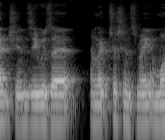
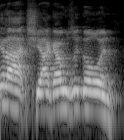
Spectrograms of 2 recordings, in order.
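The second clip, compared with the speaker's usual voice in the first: put-on East Midlands Derbyshire accent; 8 semitones higher, 6 dB louder than usual. Recalling the accent they had after moving from Buxton, Derbyshire 'right duck' accent. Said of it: "really very distinct sort of "right duck" sort of accent".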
